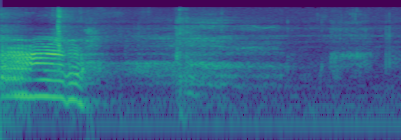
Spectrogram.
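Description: Baby squealing: one loud, high squeal that drops in pitch and breaks off about half a second in.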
